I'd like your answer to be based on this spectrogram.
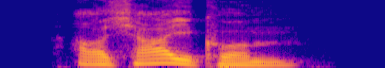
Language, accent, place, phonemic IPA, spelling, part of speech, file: German, Germany, Berlin, /aʁˈçaːikʊm/, Archaikum, proper noun, De-Archaikum.ogg
- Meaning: the Archaean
